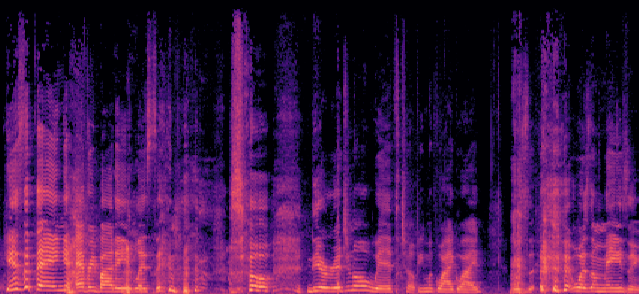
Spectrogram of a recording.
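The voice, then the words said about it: Put-on New York accent. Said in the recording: “Dropping into the New York accent”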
